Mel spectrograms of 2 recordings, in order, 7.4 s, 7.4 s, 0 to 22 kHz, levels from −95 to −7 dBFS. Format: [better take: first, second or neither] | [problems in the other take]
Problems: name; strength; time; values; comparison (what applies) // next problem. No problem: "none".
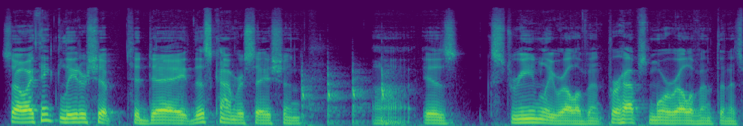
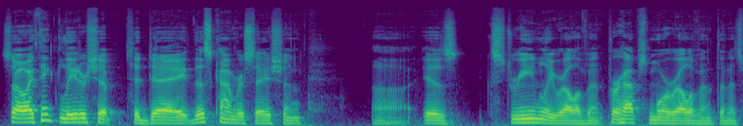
second | door banging; faint; at 3 s; peak 10 dB below the speech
